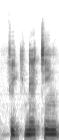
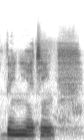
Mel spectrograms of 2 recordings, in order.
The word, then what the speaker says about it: vignetting: we're going to go next to vetting or vignetting actually it turns out the the right way to say that is vignetting it's going to like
